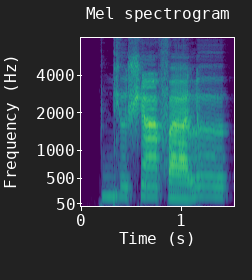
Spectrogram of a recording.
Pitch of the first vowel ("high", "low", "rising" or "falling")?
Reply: high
